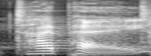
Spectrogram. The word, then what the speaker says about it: Taipei: On July the 28th, 2013, in Tapai, Taipei? – I'm having an absolute, how do you say it? – Taipei. – Taipei.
